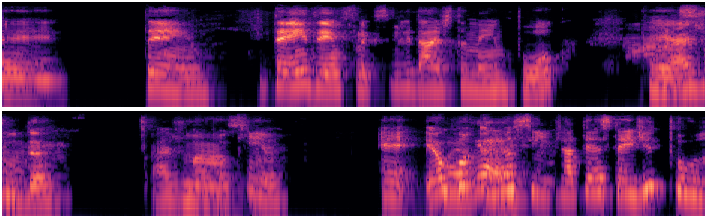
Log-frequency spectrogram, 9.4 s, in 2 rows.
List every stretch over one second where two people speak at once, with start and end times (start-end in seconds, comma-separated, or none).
none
